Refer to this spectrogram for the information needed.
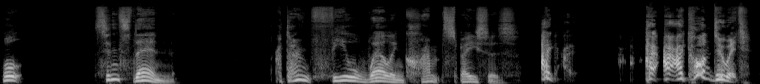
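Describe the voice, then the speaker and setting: A man's voice: on the high side, huge pitch swings, takes it slowly, long pauses, breathy edge, dry recording, studio quality, exaggerated voice. An actor voicing a young medieval nobleman in a video game, imperious, playful and hot-tempered, with a teasing, dramatic delivery. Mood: uneasy, distressed. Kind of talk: video game character acting.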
